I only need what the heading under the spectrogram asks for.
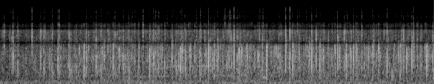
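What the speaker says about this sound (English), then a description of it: "Please join me in a round of applause." A crowd gives a round of applause at the 25th Infantry Division's 3rd Brigade Combat Team deployment ceremony on an outdoor field, sustained dense clapping from many people at an even level throughout.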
